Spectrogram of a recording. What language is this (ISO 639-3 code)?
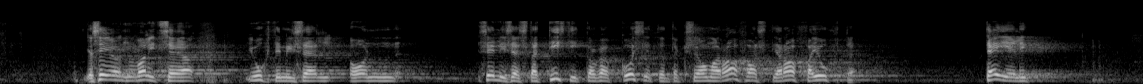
est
